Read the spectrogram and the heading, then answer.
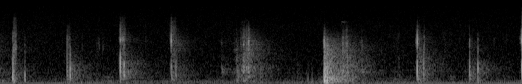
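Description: household object, knocking on a door

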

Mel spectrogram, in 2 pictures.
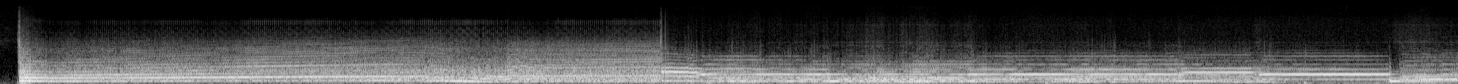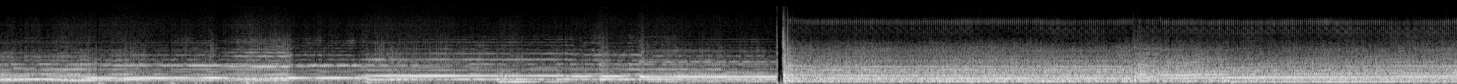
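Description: vehicle, car engine driving

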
